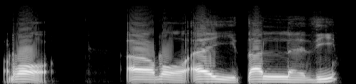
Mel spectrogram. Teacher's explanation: Huruf ro kita baca tebal, kita baca tabkhim karena dia memiliki harakat fathah. Ini tanda baca fathah.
